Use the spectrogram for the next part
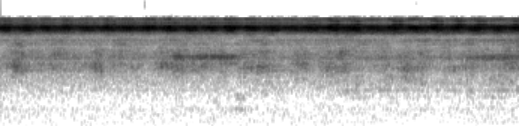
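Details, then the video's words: Cricket noise on a night recording meant for relaxation: an even, piercing high buzz-trill holds steady for the whole stretch, while soft lower wisps of sound come and go. "Cricket Sound| Sleep and Relaxation Nature Sound| Stars &Moon| Cricket Noise| Night Sound"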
